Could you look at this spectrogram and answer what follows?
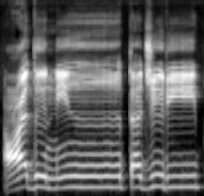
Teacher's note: دال کے اوپر قلقلہ خوب ظاہر ہوگا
